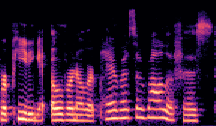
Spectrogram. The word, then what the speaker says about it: Parasaurolophus: I was pronouncing them wrong since I was a kid. I've been pronouncing them Parasilophagus this entire time.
